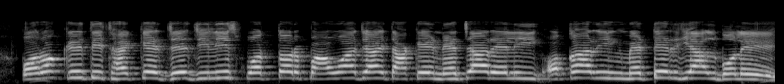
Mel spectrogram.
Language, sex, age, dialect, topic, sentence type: Bengali, male, 18-24, Jharkhandi, agriculture, statement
